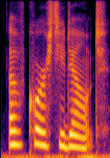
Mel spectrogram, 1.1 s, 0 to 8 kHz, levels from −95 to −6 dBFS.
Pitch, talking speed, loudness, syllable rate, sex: 235 Hz, 215 wpm, -17 LUFS, 5.4 syllables/s, female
